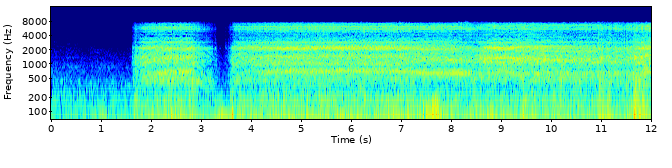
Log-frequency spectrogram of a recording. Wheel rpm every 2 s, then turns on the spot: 10, 90, 150, 160, 160, 170.
2-4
